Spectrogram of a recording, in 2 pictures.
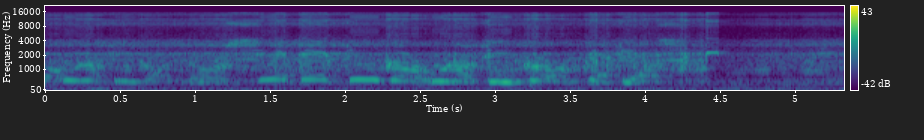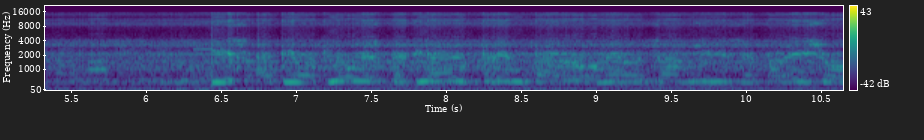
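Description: Speech received on upper sideband through an HR2510 transceiver's speaker: thin, narrow-band voice over steady static. The signal drops out a little under halfway through and returns about two seconds later.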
